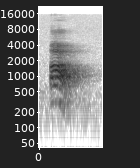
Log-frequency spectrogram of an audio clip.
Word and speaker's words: as: Luego tenemos tu as, bien, el pronombre tu y el verbo as, pero solo se va a pronunciar la A, bien, porque la S final en francés no se lee.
